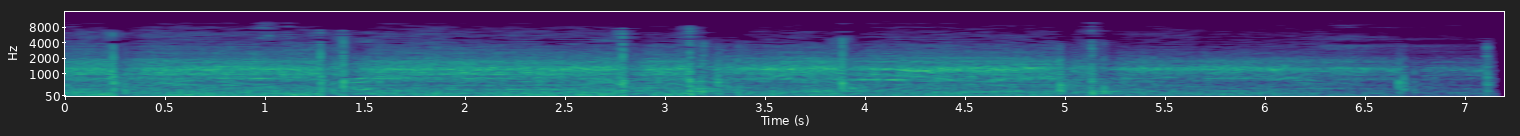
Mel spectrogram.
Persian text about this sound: شب گذشته در کابل آتش بازی هم انجام شد.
